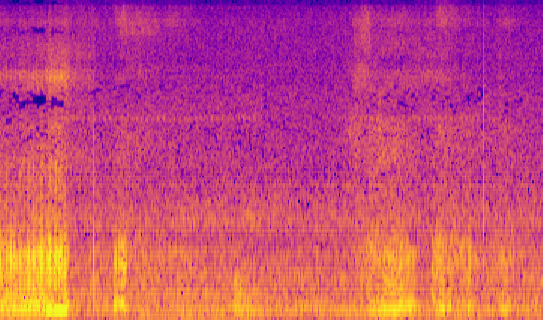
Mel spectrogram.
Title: How to stop anyone from snoring.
